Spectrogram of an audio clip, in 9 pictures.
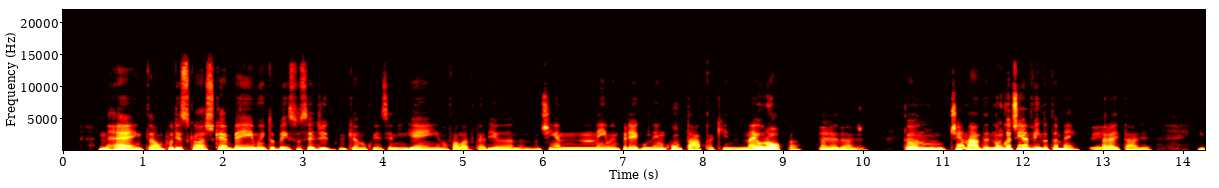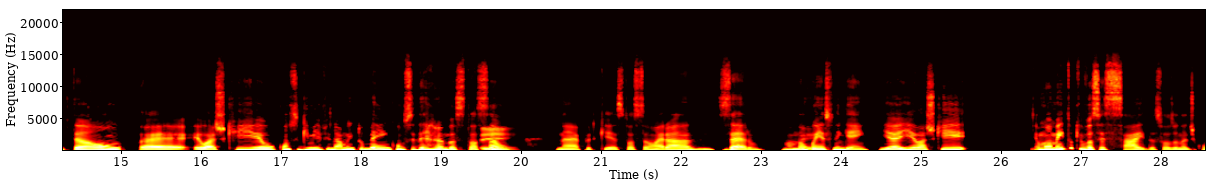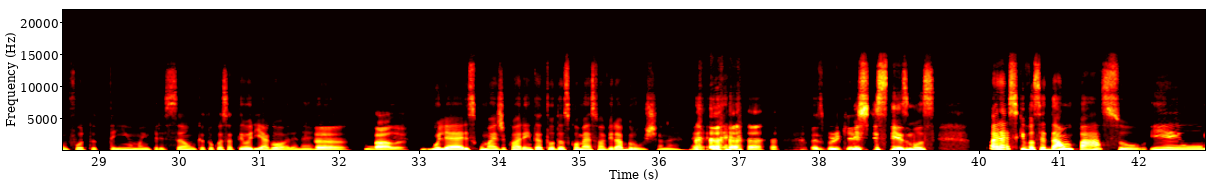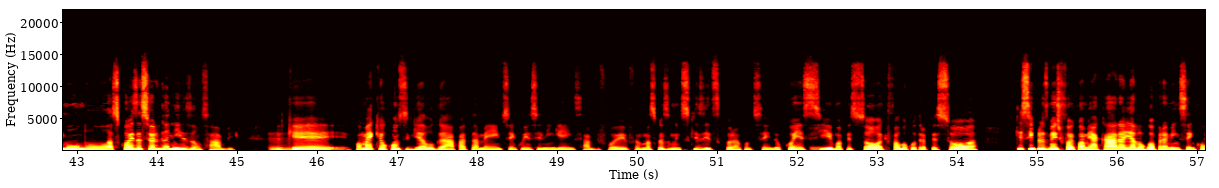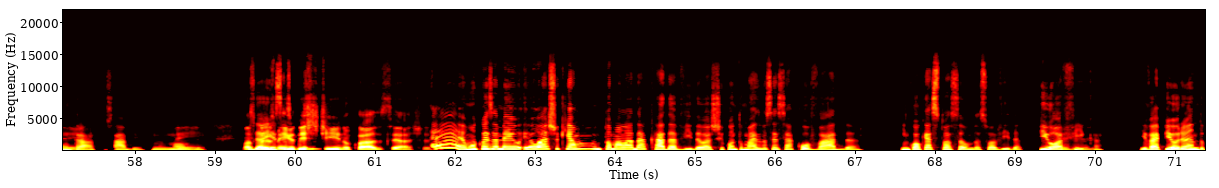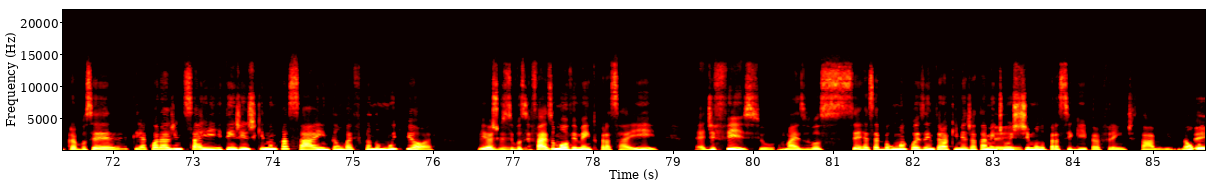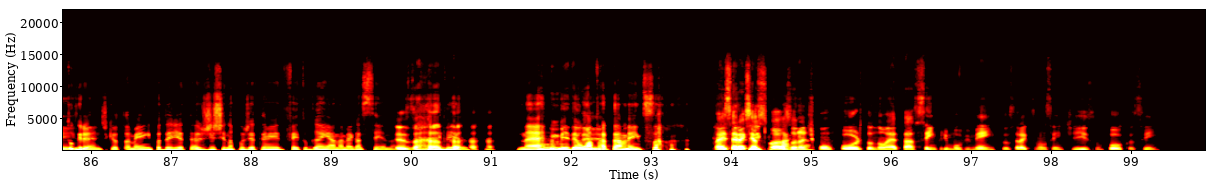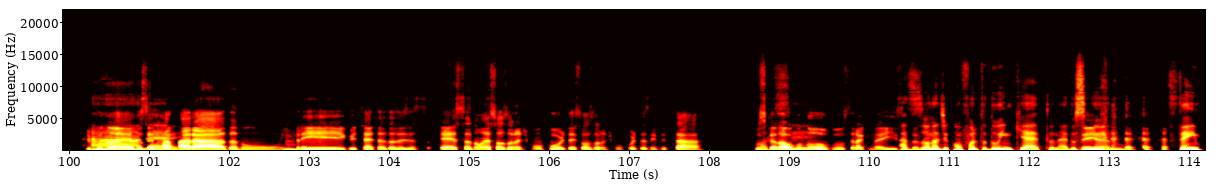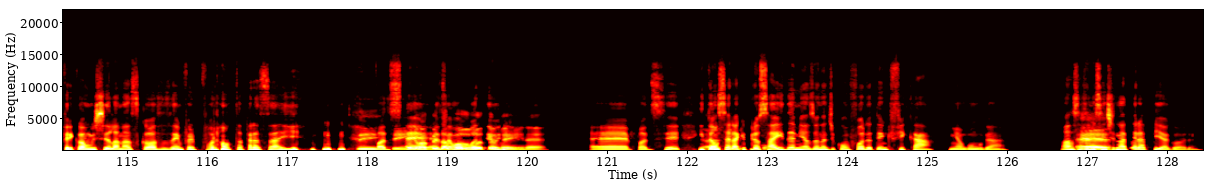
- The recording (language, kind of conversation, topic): Portuguese, podcast, Como você se convence a sair da zona de conforto?
- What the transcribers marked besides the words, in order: other background noise; chuckle; laugh; tapping; laugh; laugh; chuckle; laugh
